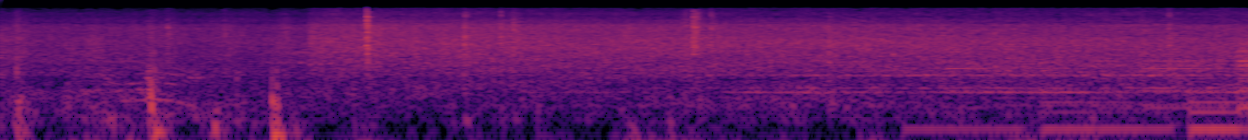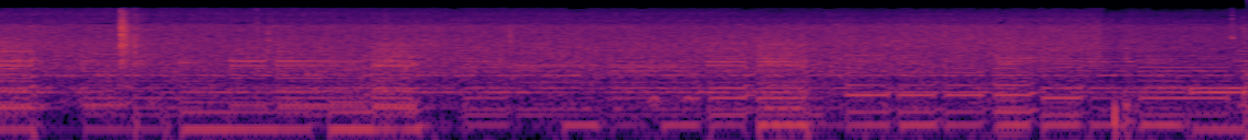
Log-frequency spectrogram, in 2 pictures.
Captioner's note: waterfall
